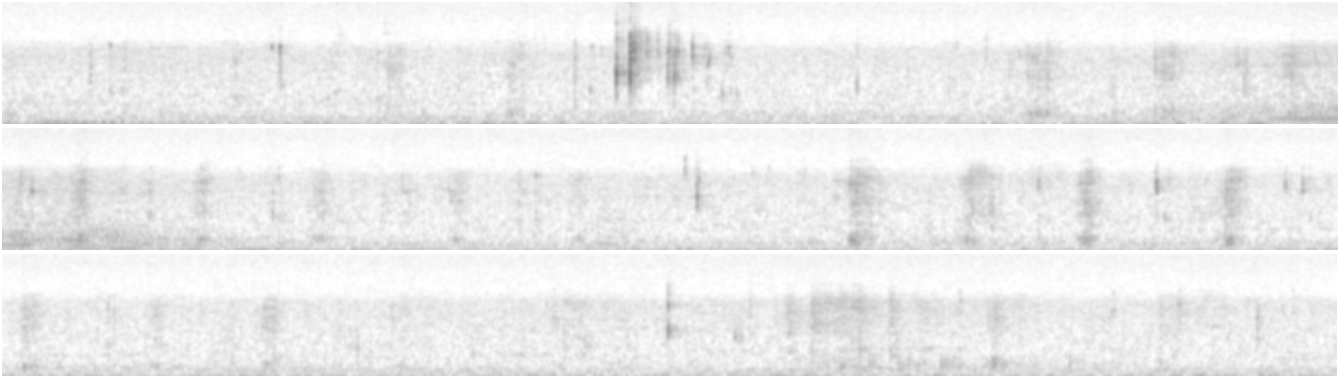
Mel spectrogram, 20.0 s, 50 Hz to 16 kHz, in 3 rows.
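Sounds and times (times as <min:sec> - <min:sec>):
faint low hum: 0:00.0 - 0:20.0
cookies crumbling in a palm: 0:02.9 - 0:03.7.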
